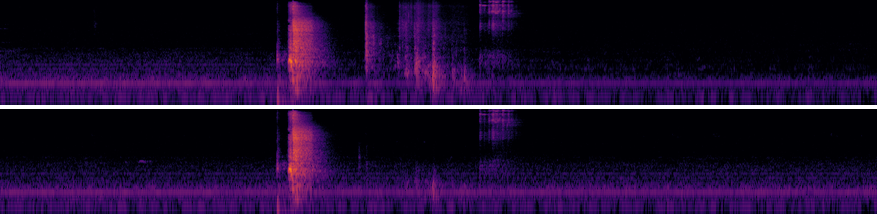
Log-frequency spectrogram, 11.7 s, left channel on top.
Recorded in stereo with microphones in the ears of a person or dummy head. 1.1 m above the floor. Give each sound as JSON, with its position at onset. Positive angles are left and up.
{"t": 3.7, "sound": "a crack", "side_deg": -5, "distance_m": 0.8}
{"t": 6.4, "sound": "a dropped coin", "side_deg": 5, "distance_m": 4.5}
